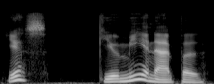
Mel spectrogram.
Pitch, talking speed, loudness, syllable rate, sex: 145 Hz, 140 wpm, -19 LUFS, 4.1 syllables/s, male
